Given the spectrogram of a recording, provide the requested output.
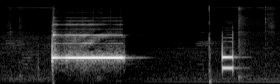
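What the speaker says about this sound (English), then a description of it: "press 5 to accept this call." Telephone keypad tones sound during a collect call from a Nebraska jail: one loud sustained dual-tone beep, then after a pause a short second tone with a faint click, alone without speech.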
